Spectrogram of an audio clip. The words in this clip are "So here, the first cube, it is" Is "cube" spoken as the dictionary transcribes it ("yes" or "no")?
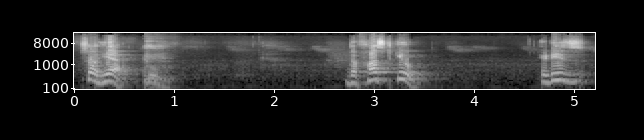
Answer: no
